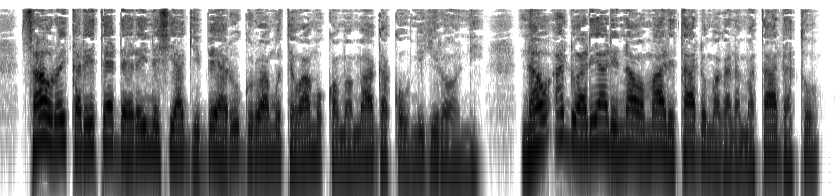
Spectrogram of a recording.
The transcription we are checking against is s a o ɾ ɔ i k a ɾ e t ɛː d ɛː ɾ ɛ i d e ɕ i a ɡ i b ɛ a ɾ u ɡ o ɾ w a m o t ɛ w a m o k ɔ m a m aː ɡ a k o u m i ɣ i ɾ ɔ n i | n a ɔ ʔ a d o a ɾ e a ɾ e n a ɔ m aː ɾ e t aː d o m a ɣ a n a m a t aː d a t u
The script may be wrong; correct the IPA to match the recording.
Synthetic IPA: s a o ɾ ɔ i k a ɾ e t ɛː d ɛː ɾ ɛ i n e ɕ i a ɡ i b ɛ a ɾ u ɡ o ɾ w a m o t ɛ w a m o k ɔ m a m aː ɡ a k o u m i ɣ i ɾ ɔ n i | n a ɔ ʔ a d o a ɾ e a ɾ e n a ɔ m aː ɾ e t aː d o m a ɣ a n a m a t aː d a t o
